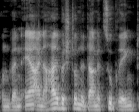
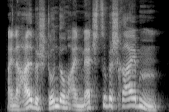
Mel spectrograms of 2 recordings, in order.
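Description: First: Said in the usual way. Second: Higher, louder indignant cry; indignant outburst. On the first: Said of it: "Lord John's calm remark". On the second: A narrator's reading. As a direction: throw it back in outrage. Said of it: "rief ich ungehalten".

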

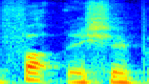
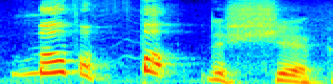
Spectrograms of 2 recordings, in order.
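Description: First: Said in the usual way. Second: Very high, drawn-out comic holler; hammed-up mock outburst. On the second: [name] topping the crew's curses, high hammed-up holler. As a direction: stretch "Motherfuck" into a high mock cry. Third crewmate tops the others' curse.

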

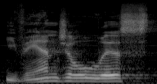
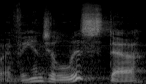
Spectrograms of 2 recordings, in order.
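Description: First: Evangelist, said slowly, syllable by syllable; slow careful word. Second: Evangelista, with an extra -a on the end, slowly and puzzled; mispronounced word. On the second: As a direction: stretch out the wrong form Evangelista as a question. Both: Retold or imitated. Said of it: "didn't even know how to pronounce".

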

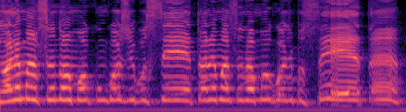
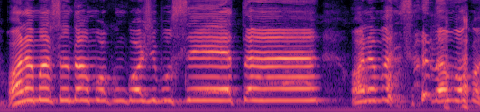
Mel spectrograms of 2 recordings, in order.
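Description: First: Vendor's call. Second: Vendor's call taught. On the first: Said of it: "Do nada ele começou assim". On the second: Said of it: "fala assim". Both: Retold or imitated.

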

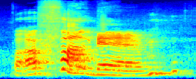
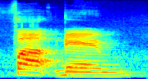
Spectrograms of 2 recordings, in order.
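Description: First: Fuck drawn out slowly, louder; emphatic fuck them. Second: Said in the usual way. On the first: Real, not acted. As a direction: lean hard and slow on fuck them. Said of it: "Not literally, but fuck them". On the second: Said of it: "Not literally".

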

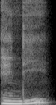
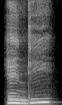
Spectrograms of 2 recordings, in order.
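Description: First: Hushed, hollow disbelieving question, much softer; stunned, hollow near-murmur; hollow voice from a well. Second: Hollow, echoing repeat with a rising question; dazed echo of the word, rising at the end; hollow voice from a well. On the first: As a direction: ask it as if from the bottom of a well, barely voiced. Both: A narrator's reading.

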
